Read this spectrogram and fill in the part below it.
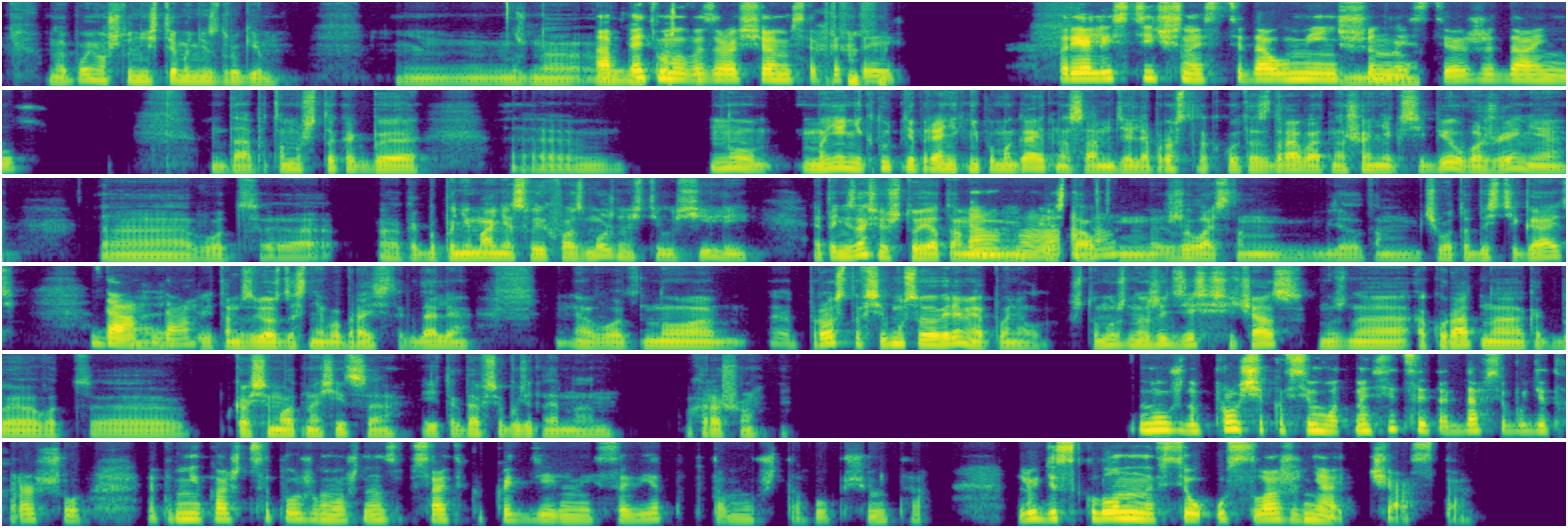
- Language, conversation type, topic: Russian, podcast, Какой совет от незнакомого человека ты до сих пор помнишь?
- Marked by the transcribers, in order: chuckle; other background noise; tapping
